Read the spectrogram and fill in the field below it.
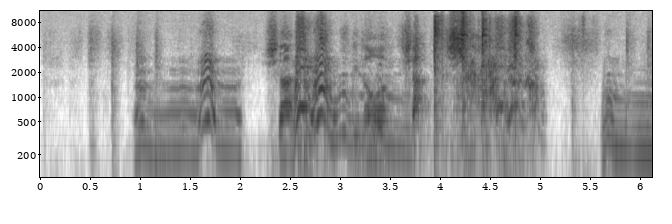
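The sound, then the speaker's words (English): A dog lets out high, wavering whimpers, then a burst of sharp, excited barks and yelps before whining again, loud and continuous across the few seconds. “Harold puts a rubber band over the dog's mouth.”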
